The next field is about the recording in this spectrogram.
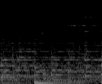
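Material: Nothing is struck.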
